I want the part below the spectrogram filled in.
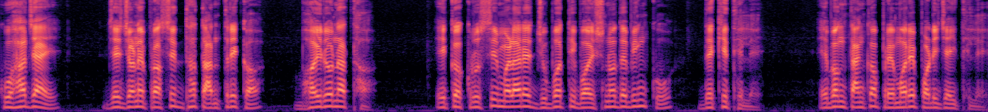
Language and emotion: Odia, neutral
